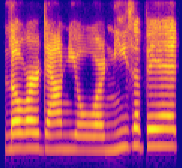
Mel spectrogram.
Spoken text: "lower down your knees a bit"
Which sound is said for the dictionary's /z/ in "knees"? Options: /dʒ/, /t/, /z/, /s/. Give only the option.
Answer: /z/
